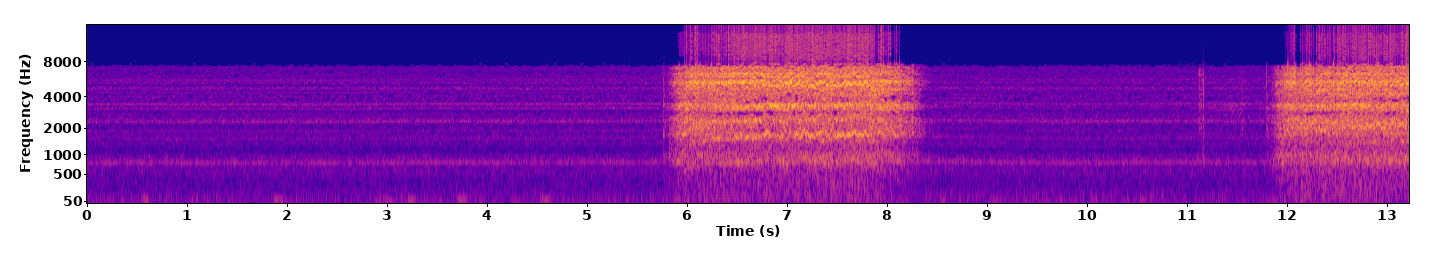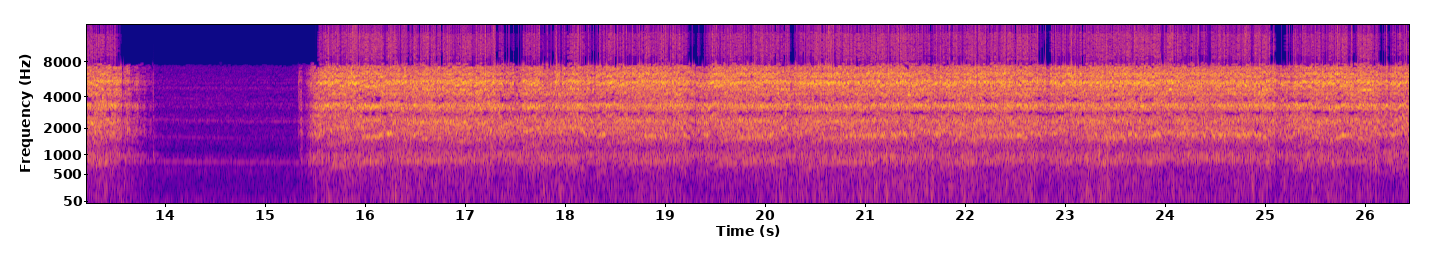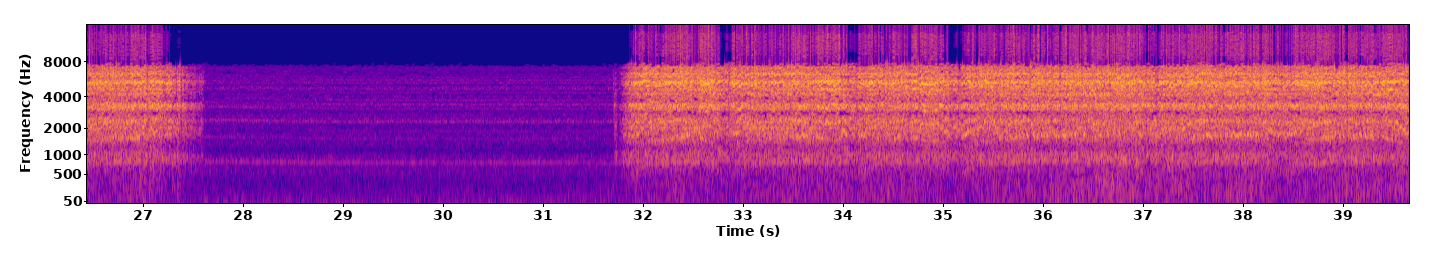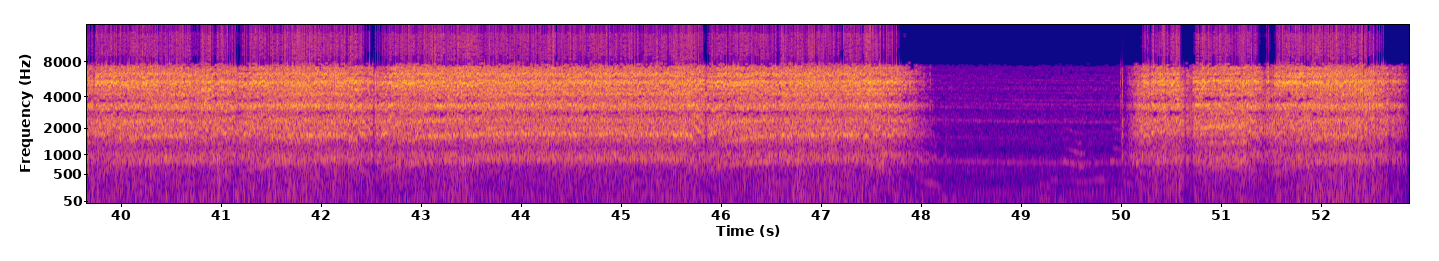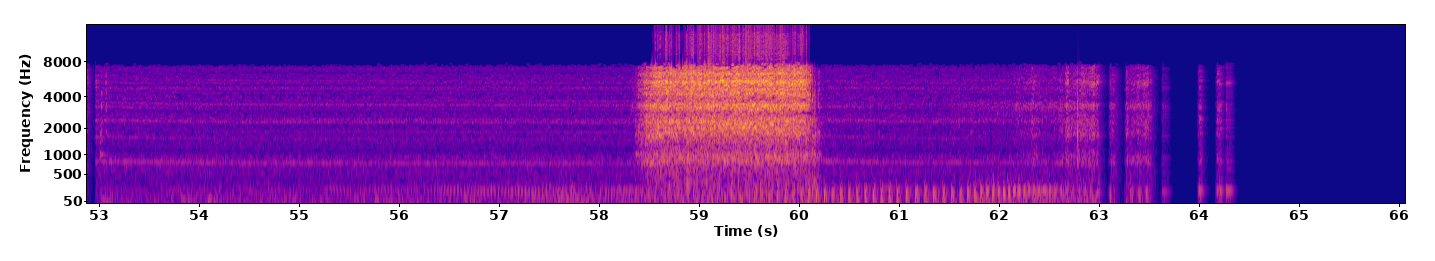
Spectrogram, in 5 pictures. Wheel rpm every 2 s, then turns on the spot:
0, 0, 10, 170, 20, 10, 140, 40, 200, 170, 190, 190, 200, 110, 0, 10, 170, 180, 190, 200, 190, 190, 230, 170, 10, 170, 50, 0, 0, 120, 10, 20, 20.
62-66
